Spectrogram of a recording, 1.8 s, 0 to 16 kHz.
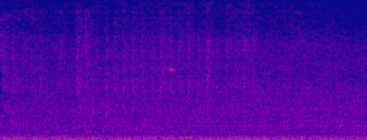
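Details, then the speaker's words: Prevost bus RV conversion, Detroit Diesel 8V92TA, after jake brake and exhaust leak repairs: deep steady blatting rumble holding the coach downhill with Jakes on high setting; engine brake working properly, though pyrometers read unevenly (left ~300, right 450). "Is that in the high setting on the Jakes? Yes."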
